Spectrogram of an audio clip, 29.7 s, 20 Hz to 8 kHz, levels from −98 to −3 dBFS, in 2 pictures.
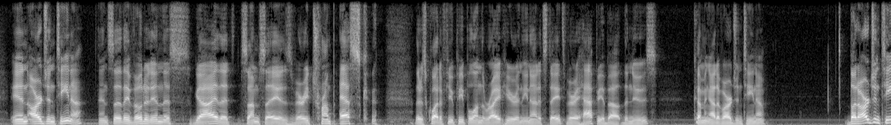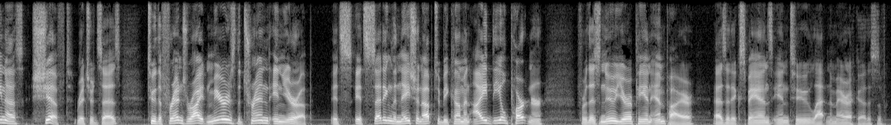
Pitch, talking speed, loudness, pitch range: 115 Hz, 155 wpm, -19 LUFS, 95-135 Hz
